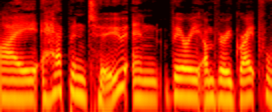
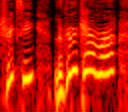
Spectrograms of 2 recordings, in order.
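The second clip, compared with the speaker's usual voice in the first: high, fast, desperate, begging plea. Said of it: "I'm like".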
